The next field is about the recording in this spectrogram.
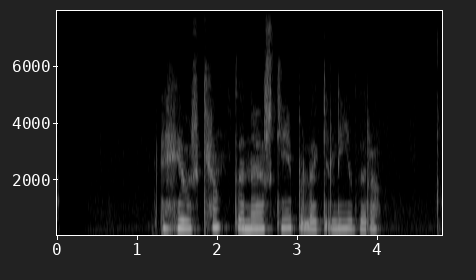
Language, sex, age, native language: Icelandic, female, 11, Icelandic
